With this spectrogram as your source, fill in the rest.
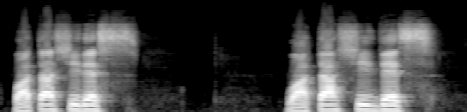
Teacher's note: when nothing is attached to desu like a particle, then people generally omit the accent on this and read it like a flat word.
